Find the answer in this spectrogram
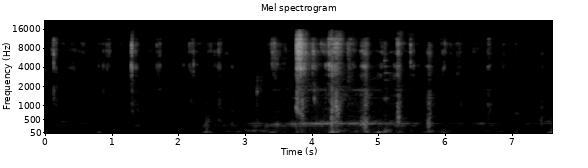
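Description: A person chewing and crunching a mouthful of grilled gourami and rice close to a clip-on mic. Scattered soft clicks come first, and the crunching is loudest a little past the middle.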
